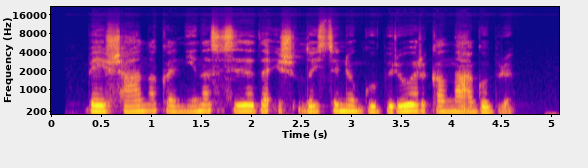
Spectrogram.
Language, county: Lithuanian, Kaunas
